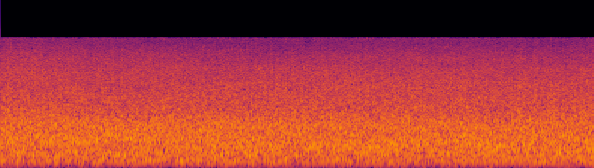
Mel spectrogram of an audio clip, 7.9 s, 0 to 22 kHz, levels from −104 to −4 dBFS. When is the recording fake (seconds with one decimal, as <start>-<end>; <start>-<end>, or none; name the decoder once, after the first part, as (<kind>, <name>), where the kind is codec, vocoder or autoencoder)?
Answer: 0.5-2.4 (autoencoder, DAC-VAE); 4.2-6.8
